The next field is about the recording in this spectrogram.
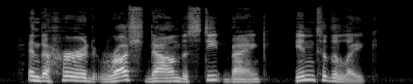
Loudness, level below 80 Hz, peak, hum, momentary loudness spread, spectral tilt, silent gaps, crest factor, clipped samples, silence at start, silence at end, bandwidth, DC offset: -19 LUFS; -66 dBFS; -4 dBFS; none; 10 LU; -5 dB/octave; none; 16 dB; under 0.1%; 0.3 s; 0.5 s; 16 kHz; under 0.1%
